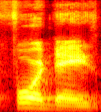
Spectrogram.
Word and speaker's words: Fidesz: It's like 4 days, but it's spelled Fidesz.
